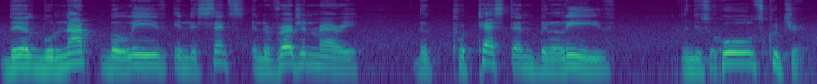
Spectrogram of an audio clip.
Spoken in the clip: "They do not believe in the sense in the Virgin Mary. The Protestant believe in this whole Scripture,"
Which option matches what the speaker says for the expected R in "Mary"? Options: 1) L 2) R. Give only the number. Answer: 2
